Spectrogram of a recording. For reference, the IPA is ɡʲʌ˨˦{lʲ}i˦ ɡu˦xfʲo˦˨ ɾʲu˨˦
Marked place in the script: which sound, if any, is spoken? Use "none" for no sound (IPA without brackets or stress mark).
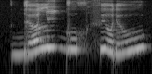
l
